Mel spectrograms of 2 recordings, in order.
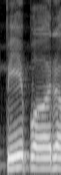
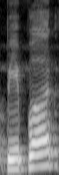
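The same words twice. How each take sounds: First: पेपर split as पे, प, र; syllable by syllable. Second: Said in the usual way. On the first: Shown as a demonstration. Teacher showing learners पेपर, sounded out in parts. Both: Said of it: "इसे पढ़ेंगे".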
